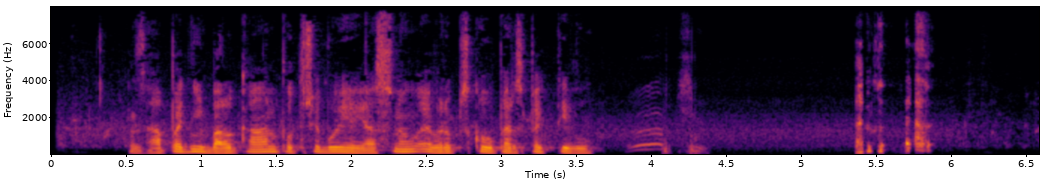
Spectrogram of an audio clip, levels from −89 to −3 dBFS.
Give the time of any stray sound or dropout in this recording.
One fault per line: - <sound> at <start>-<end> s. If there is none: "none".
- sneeze at 3.8-4.4 s
- cough at 5.4-5.9 s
